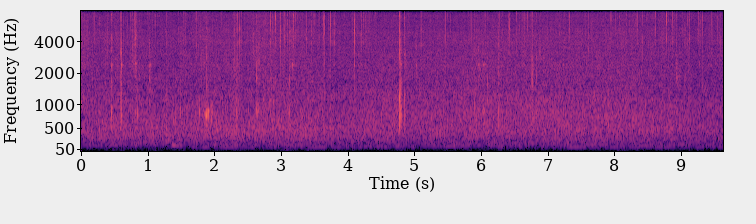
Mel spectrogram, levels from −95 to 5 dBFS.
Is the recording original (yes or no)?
no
